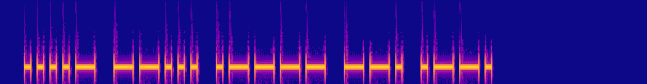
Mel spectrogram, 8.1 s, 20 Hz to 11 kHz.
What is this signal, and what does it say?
Morse code, heard as a keyed tone, about 15 wpm, 700 Hz. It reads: 471GP
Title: Code Groups - 5 Letter:Numbers - 15wpm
